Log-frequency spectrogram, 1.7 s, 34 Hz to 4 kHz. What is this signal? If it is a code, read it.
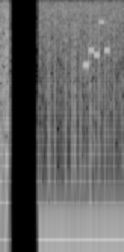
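Five-tone selective call (ZVEI), heard as quick runs of five tones, tones of about 70 ms. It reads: 25445
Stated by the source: ZVEI five-tone selective call received by SDR.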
